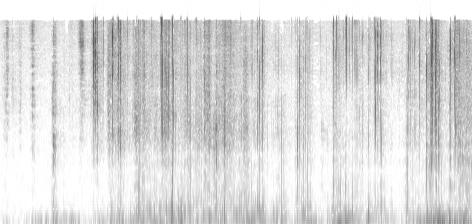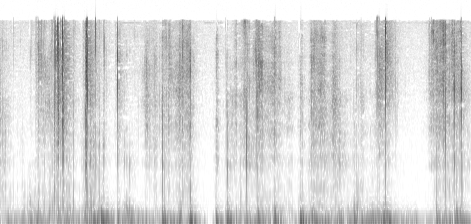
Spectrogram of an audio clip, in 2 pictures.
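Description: Long nails and fingertips unfold a thin white smiley-face-print beeswax-coated cotton food wrap and peel its sticky folds apart. A dense, irregular run of tacky crackling, crinkling and tearing-like peels is heard, with bright crisp edges over a low, soft rumble and brief quiet gaps between bursts.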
